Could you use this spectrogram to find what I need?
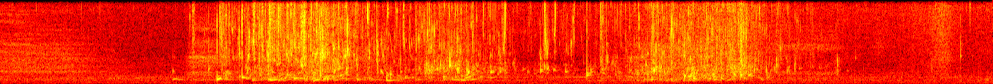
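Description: Water splashes as hands move through it.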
